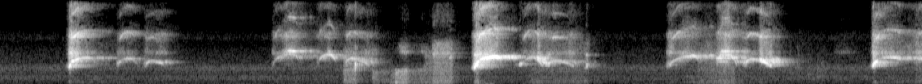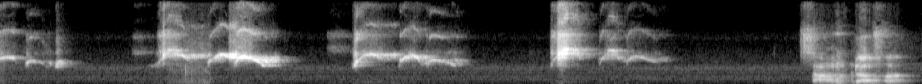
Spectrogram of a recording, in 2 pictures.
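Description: Bright whistled bird phrases from an Indian nightingale, about eight short rising and falling calls repeating every second or so, clear and fairly close, ending in a burst of broadband noise.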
